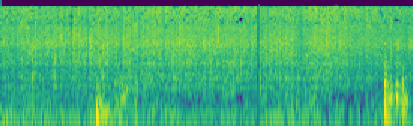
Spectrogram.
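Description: Pieces of bighead carp belly frying with ginger and red pepper in hot oil in a wok, a steady sizzle.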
